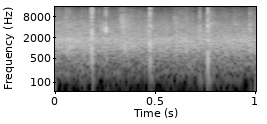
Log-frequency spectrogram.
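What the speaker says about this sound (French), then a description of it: "Un tonnerre d'applaudissements pour Wacket, mesdames et messieurs." A few sparse, sharp claps from a small audience at a live French event, faint and spaced out over about a second, with no talk.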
